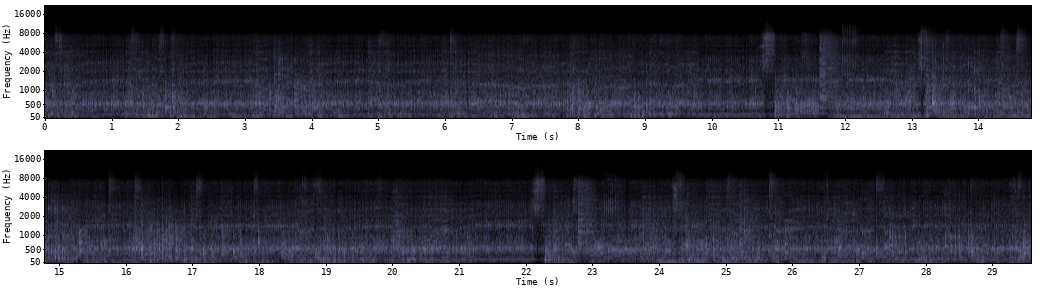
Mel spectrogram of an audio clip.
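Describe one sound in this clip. Spinning tops whir and scrape around a plastic arena.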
